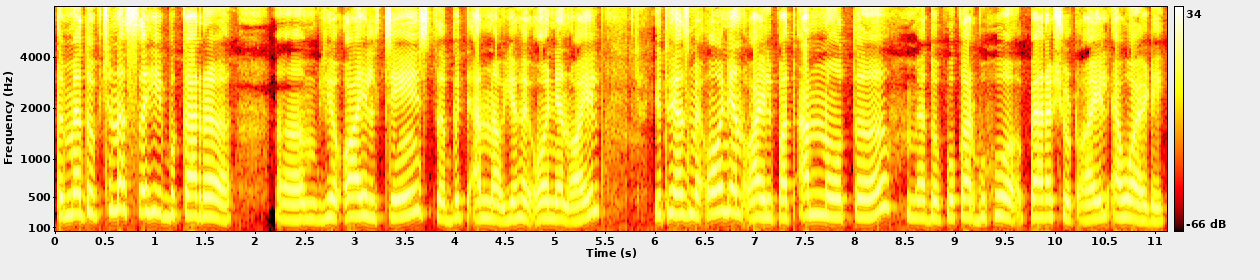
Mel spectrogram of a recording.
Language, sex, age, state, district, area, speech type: Kashmiri, female, 30-45, Jammu and Kashmir, Baramulla, rural, spontaneous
